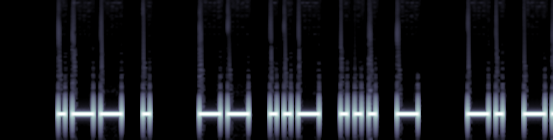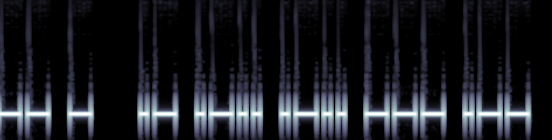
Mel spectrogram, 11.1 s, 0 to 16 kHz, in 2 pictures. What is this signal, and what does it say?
Morse code, heard as a keyed tone, about 17 wpm, 700 Hz. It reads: WE MUST NOT ALLOW
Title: Sentences from Top 1000 Words - Review Part 5 - 17wpm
